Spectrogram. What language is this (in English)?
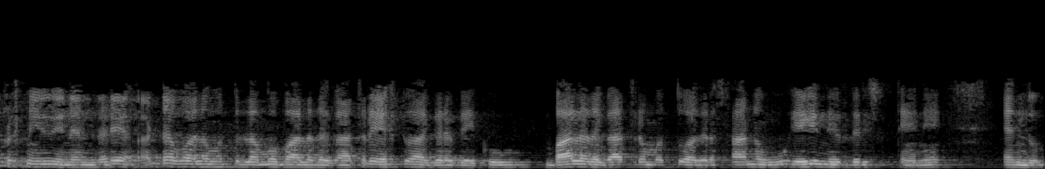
Kannada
